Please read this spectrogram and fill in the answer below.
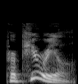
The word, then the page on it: purpureal: British English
